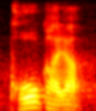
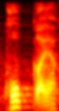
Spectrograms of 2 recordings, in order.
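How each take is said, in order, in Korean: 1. 둘째 음절은 평음으로 시작해요. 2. 둘째 음절은 경음으로 시작해요. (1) "그래야지" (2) "그럴 수는 없잖아요"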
